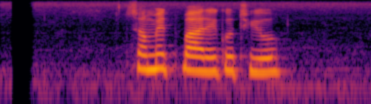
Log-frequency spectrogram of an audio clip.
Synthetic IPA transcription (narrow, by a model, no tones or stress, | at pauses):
sʌmet̪paɾekot̪ʰijo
